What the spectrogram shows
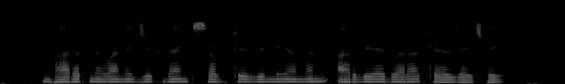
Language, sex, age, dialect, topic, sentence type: Magahi, male, 18-24, Western, banking, statement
